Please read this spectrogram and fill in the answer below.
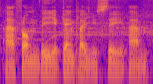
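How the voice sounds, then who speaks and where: Casual low-voiced young guy, blocked-up nose, lots of ums, soft music underneath. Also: level tone, takes it slowly. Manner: rambling, hesitant, many ums and restarts. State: stuffy nose from a cold. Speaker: gaming YouTuber. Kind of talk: casual voice-over commentary. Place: home room, recorded separately from gameplay.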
